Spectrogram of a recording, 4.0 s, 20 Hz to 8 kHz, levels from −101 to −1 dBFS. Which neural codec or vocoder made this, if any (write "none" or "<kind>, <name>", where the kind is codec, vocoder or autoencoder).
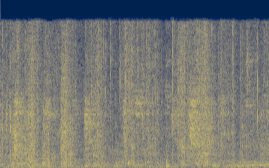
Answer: none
